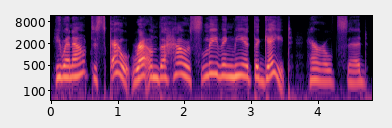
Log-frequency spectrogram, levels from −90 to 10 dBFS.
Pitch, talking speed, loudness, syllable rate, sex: 225 Hz, 185 wpm, -21 LUFS, 4.0 syllables/s, female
